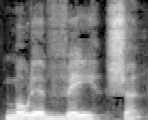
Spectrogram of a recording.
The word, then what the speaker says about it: motivation: one more time motivation so we place the stress on that third syllable motivation what you'll notice is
